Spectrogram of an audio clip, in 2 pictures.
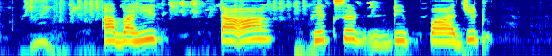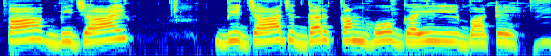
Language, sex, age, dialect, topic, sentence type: Bhojpuri, female, 31-35, Northern, banking, statement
